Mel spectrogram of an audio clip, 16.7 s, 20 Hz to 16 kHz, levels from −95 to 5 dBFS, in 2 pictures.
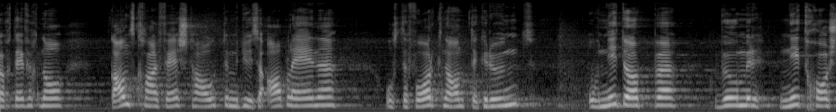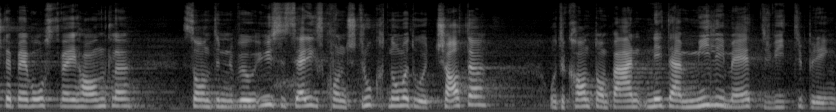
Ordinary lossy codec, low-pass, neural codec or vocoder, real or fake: none; 14.4 kHz; none; real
